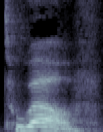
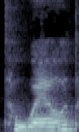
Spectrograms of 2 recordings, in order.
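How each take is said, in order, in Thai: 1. คำนี้มีเสียง v ชัดตอนท้าย 2. คำนี้ไม่มีเสียง v ชัดตอนท้าย (1) "น้องต้องมีเสียง, for, fun" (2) "น้องไม่ใช่"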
